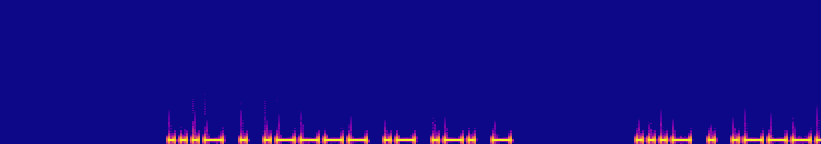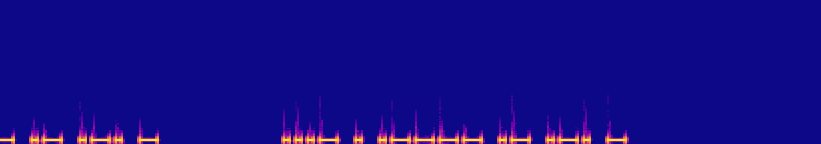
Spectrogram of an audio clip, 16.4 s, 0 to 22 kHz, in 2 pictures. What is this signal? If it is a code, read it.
Morse code, heard as a keyed tone, about 21 wpm, 700 Hz. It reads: VE1ART VE1ART VE1ART
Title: DXCC-100 Call Signs - 6 Characters - Repeated 3x - 20wpm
